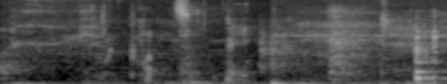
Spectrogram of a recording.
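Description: Faint, quiet speech, barely above room tone, with a soft low bump about one and a half seconds in.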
